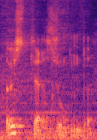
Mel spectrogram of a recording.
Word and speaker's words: Östersund: Perché si chiama Östersund.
